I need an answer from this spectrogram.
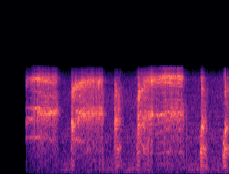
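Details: Pet pot-bellied pig "talking": a run of harsh, squealing vocal bursts with strong overtones, about six in under four seconds, some long and drawn out, others short and clipped, with no other sounds.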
